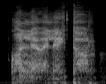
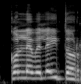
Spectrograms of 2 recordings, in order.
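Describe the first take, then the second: First: It is whispered very quietly. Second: It is shouted very loudly.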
